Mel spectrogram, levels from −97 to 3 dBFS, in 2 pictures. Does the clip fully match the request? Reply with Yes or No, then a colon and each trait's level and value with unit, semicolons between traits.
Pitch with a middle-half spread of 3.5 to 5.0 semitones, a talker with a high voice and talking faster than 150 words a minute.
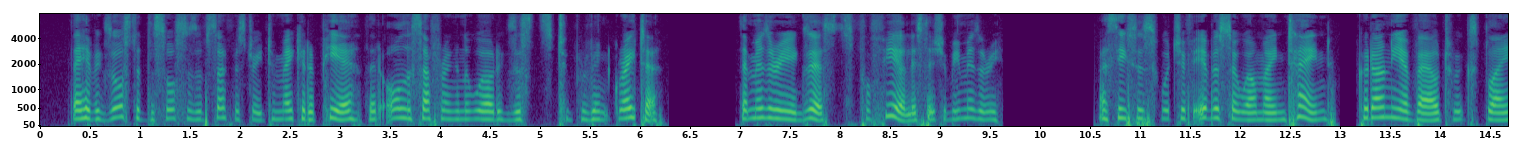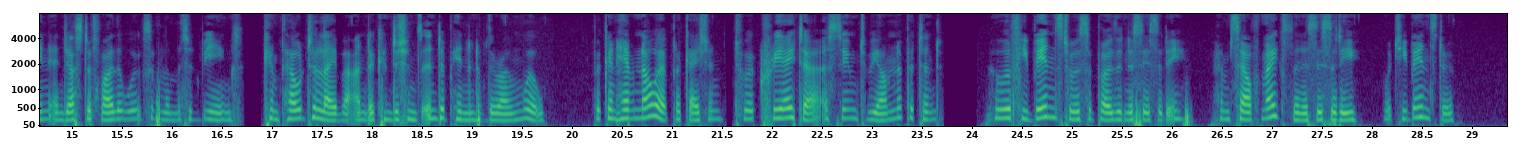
No: average, 3.1 semitones; high, 210 Hz; average, 190 wpm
